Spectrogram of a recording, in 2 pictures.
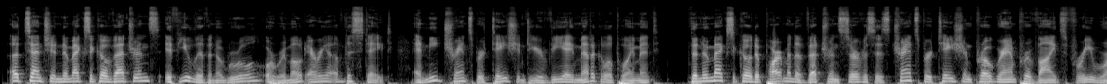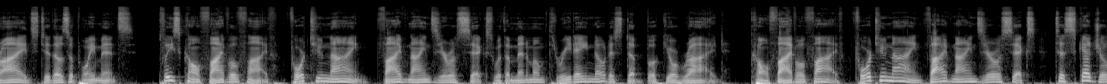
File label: DVS Transportation English; veterans suicide prevention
